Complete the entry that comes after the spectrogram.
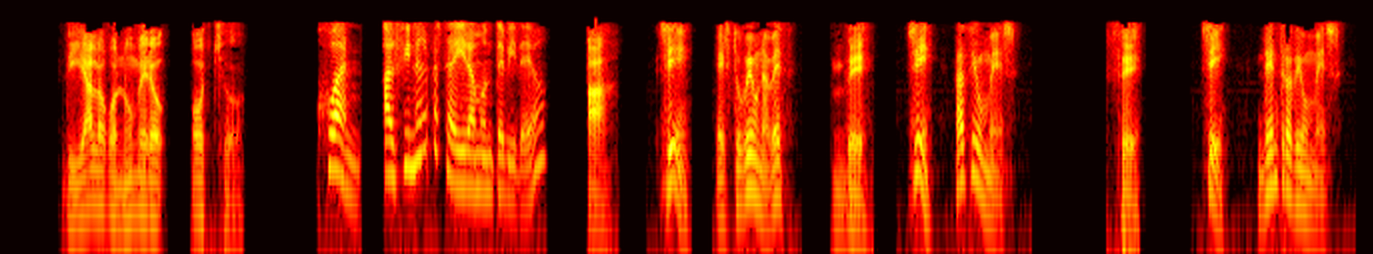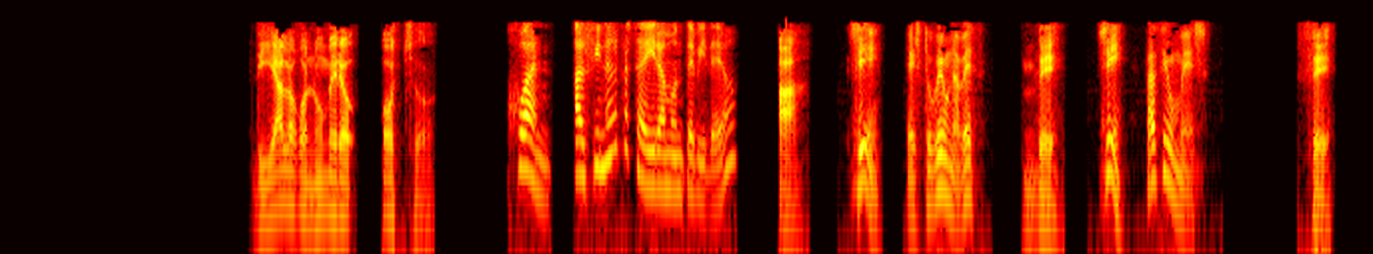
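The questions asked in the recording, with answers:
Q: Juan, ¿al final vas a ir a Montevideo?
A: C: Sí, dentro de un mes.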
